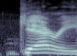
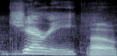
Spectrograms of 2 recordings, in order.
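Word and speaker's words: Gerry: high school public education Apparently Eldridge Gary is pronounced Gary, not Jerry.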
